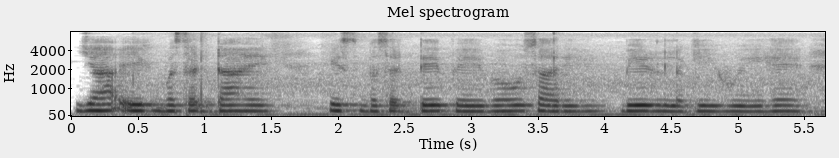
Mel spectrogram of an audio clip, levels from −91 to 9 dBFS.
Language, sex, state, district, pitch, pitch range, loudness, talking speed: Hindi, female, Uttar Pradesh, Saharanpur, 205 Hz, 195-210 Hz, -15 LUFS, 160 wpm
